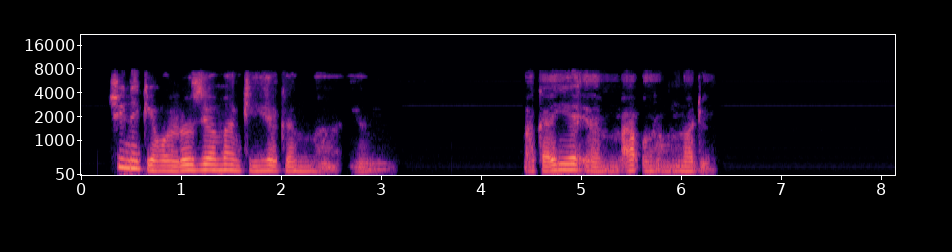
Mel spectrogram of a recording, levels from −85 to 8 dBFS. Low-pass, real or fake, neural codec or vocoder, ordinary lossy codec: 7.2 kHz; fake; vocoder, 22.05 kHz, 80 mel bands, HiFi-GAN; Opus, 16 kbps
